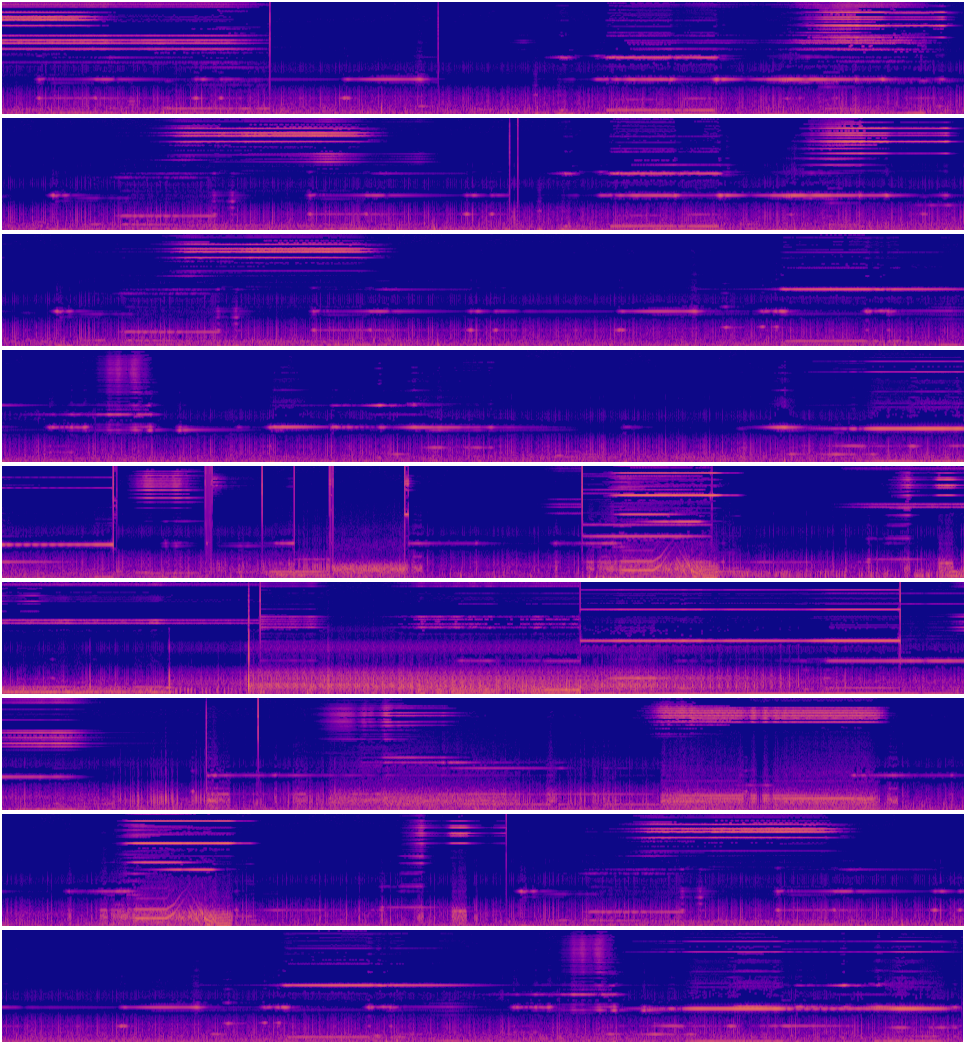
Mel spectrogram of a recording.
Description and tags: A couple of variations that began with simply feeding back the various modules in Gleetchlab upon themselves. There is no external output but there is some Reaktor effects for good measure.
noise, gleetchlab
